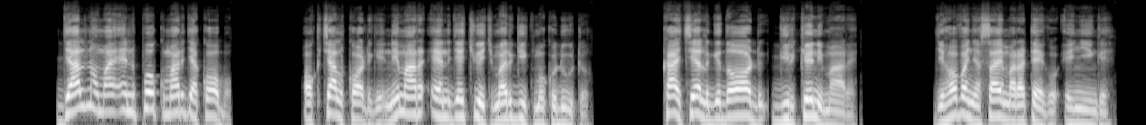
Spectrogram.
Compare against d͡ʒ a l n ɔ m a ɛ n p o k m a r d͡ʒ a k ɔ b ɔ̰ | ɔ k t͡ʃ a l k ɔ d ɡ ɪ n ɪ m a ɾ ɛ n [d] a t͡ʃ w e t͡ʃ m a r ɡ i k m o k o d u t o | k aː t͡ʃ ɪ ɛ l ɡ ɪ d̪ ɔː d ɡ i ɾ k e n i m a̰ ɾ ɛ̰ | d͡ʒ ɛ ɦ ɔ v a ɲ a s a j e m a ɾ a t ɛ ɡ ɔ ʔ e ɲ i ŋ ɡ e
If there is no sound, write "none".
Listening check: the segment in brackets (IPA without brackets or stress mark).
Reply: d͡ʒ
